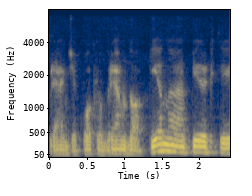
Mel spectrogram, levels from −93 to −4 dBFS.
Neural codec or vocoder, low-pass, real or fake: none; 7.2 kHz; real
